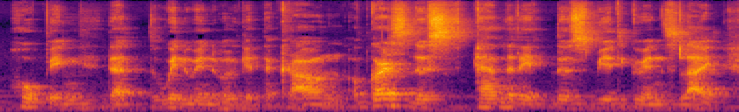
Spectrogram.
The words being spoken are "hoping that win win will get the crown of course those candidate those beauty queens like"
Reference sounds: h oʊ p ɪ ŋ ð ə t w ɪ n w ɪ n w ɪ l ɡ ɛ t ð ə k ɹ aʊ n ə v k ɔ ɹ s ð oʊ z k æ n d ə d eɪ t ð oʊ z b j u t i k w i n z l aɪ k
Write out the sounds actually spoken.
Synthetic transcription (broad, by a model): h oʊ p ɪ ŋ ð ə t w ɪ n w ɪ n w ɪ l ɡ ɛ t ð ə k ɹ aʊ n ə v k ɔ ɹ s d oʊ s k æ n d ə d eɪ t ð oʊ s b j u t i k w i n s l aɪ k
